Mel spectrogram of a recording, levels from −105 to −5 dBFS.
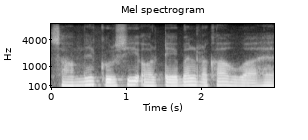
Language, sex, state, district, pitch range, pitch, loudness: Hindi, male, Jharkhand, Ranchi, 105-120 Hz, 105 Hz, -16 LUFS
